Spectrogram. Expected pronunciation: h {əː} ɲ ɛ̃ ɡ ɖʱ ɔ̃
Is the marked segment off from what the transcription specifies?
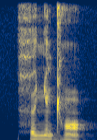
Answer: no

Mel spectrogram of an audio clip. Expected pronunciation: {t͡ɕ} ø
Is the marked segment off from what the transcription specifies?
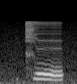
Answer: no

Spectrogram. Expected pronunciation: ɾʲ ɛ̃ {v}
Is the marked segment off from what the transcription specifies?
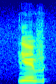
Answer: no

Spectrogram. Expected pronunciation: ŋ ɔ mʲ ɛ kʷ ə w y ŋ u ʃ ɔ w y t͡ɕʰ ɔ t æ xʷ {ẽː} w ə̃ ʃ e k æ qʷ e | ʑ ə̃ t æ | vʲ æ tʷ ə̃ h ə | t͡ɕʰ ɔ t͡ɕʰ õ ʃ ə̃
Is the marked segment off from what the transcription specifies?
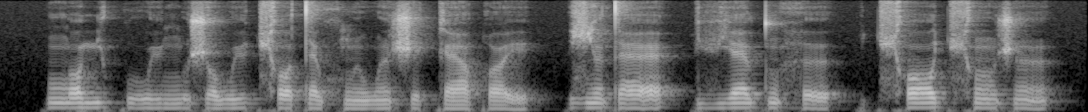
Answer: yes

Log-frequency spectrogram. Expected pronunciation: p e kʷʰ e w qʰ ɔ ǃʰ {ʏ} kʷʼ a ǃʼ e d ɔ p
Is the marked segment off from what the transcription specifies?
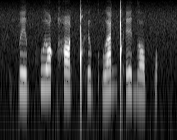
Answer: no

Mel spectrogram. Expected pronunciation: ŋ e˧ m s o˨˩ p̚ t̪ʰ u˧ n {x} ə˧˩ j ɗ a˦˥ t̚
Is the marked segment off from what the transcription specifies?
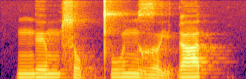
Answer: yes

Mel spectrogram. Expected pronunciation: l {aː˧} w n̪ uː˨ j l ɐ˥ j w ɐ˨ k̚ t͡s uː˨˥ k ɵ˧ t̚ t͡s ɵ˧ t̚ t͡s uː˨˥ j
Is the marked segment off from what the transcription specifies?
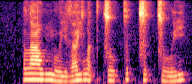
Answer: yes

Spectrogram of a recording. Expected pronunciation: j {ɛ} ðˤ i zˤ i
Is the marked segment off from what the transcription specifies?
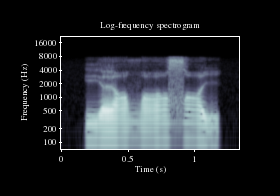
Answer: no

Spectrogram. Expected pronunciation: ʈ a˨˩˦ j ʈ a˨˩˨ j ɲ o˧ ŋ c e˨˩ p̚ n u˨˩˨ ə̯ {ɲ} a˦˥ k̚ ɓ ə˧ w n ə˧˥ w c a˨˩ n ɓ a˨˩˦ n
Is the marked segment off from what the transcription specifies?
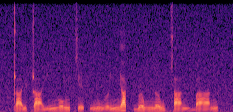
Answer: no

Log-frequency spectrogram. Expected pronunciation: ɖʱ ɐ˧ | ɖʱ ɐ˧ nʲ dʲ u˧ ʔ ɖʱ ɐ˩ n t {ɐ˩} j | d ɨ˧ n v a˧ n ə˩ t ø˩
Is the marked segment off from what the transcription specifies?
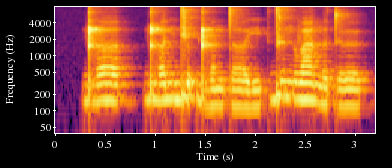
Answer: no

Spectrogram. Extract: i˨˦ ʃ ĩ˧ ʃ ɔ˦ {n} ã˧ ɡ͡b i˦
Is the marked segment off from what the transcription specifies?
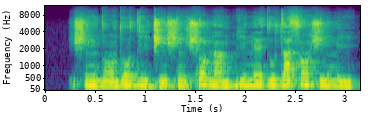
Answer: no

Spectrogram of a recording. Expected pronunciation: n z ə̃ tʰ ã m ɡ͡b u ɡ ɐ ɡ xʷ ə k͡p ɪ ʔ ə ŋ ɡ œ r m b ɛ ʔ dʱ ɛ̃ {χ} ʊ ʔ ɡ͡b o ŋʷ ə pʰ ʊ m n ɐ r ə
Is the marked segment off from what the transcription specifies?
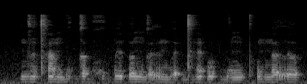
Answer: yes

